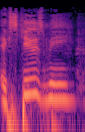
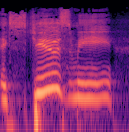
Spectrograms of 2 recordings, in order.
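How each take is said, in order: First: Louder, brief "excuse me"; polite interruption. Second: Much louder, drawn-out, raised "excuse me"; insistent interruption. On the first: Employee interrupting a customer's game, first attempt, firm but contained. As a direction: imitate an employee butting in. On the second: Employee told to wait interrupts the player, loudly insistent. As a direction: stretch it out to demand attention. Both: Retold or imitated.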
